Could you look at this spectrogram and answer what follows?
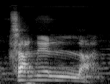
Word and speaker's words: Zanella: Então, a pronúncia é Zanella. Zanella. O L, doppio, duplo, né? Então, é zanella.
